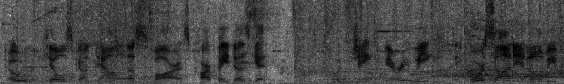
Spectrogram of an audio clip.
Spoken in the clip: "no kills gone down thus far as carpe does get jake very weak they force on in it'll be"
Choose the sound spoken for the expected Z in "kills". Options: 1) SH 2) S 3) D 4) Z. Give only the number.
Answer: 4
